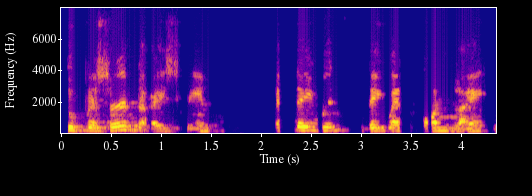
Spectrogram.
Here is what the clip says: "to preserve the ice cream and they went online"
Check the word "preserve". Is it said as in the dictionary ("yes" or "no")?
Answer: no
